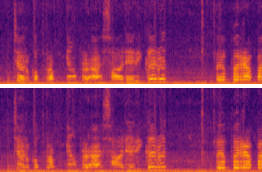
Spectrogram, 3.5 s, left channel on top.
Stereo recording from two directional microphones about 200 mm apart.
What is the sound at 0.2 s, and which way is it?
Speech, 45° left (ahead or behind).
